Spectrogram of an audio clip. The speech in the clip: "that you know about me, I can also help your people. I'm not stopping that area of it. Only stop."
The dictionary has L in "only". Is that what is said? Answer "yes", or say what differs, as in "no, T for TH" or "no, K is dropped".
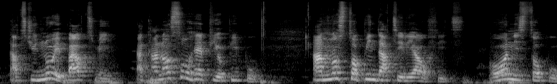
no, L is dropped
